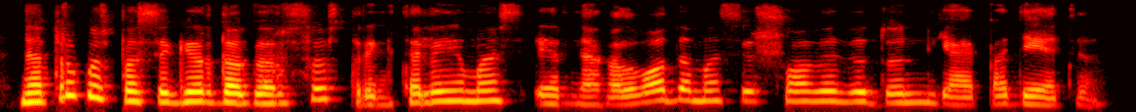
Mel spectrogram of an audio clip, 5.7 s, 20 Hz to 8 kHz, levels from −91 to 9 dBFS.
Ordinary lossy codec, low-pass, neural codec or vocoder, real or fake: Opus, 32 kbps; 7.2 kHz; codec, 16 kHz, 8 kbps, FreqCodec, larger model; fake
